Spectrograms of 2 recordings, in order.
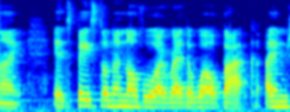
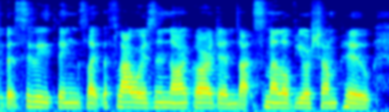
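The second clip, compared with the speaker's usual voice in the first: usual speaking voice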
